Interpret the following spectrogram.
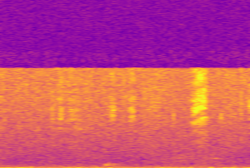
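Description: Faint sound of a marker writing a word on a whiteboard, barely above near silence and room hum.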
